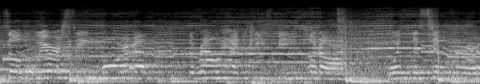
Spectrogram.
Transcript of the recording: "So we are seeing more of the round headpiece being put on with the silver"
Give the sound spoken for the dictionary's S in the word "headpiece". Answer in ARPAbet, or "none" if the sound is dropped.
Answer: none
